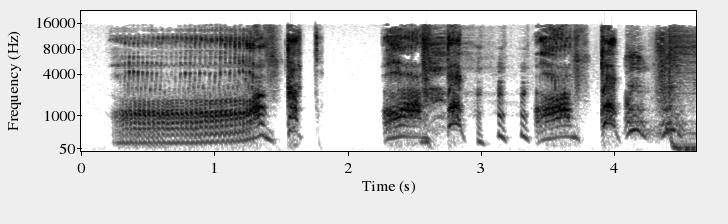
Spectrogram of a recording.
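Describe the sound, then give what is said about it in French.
A dog vocalizes loudly: one long, drawn-out howling whine, then a string of short barks and yips in an uneven, almost speech-like rhythm. “J'ai rêvé que le chien parlait.”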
